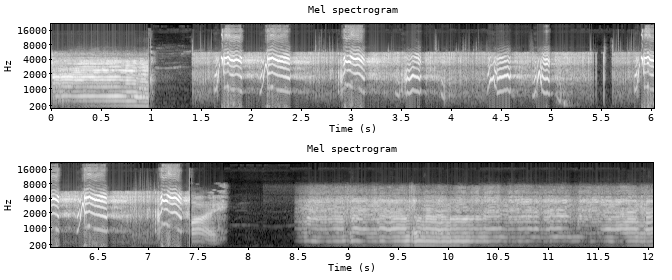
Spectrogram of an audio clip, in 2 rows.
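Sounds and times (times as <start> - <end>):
animal calling: 0.0 - 7.5.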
